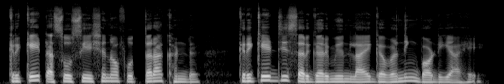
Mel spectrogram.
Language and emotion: Sindhi, neutral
